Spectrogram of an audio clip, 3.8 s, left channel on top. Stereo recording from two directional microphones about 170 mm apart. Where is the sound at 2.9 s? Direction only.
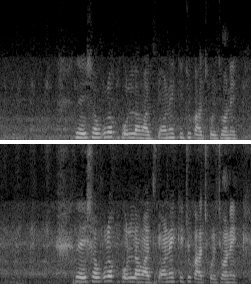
40° right (ahead or behind).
